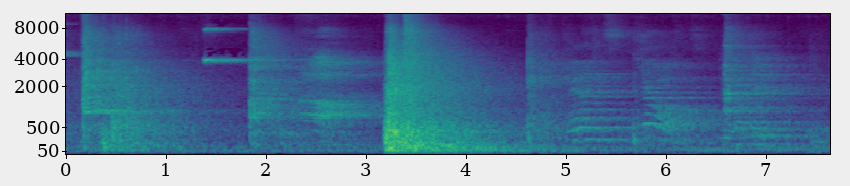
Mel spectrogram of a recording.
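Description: A racquet strikes a ball with a sharp crack.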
